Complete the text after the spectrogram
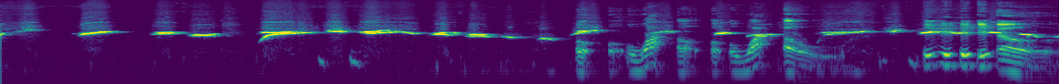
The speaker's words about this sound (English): Unison whistle.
